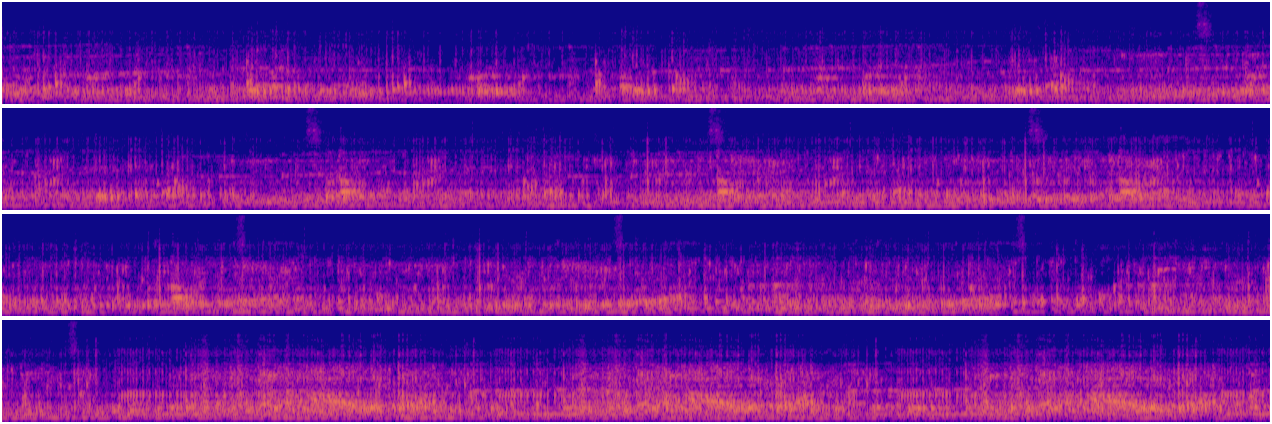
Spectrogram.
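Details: Stomach growling (borborygmi): continuous gurgling and rumbling with long, pitch-shifting squeals.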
